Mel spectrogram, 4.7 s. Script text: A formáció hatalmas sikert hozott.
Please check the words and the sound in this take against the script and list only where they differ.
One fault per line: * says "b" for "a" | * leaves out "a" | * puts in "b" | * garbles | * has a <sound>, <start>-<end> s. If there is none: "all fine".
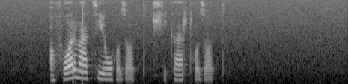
* says "hozott" for "hatalmas"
